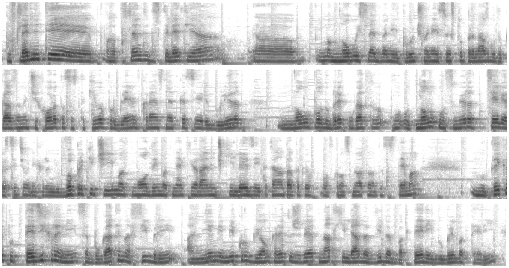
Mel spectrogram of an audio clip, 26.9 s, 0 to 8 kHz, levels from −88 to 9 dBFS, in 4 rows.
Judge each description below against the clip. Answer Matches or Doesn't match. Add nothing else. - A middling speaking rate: Matches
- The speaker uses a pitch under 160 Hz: Matches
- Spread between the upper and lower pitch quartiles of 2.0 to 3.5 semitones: Matches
